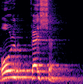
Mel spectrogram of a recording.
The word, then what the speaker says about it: old fashioned: Okay, the stress is on, for compound adjectives, the stress is on second part.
